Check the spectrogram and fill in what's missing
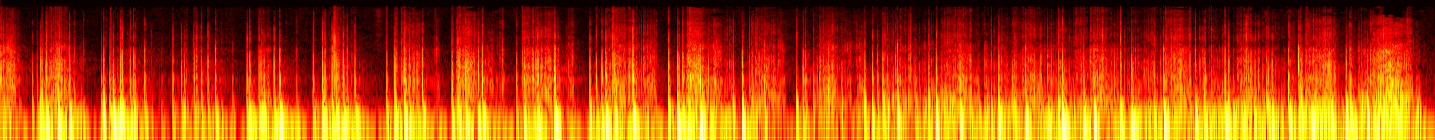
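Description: A small, hollow hot-pink saffiano leather zip wallet is held up and tapped and scratched with long nails. The result is a fast, uneven stream of dull, low thumps mixed with soft scratchy rustling, with no ring after each tap.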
